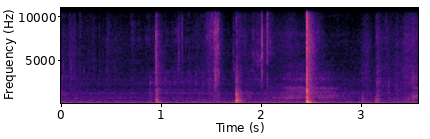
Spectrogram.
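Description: A cardboard box knocks softly against a table.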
